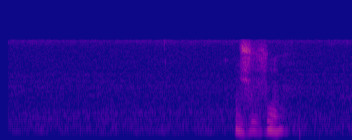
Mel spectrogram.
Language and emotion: Russian, neutral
